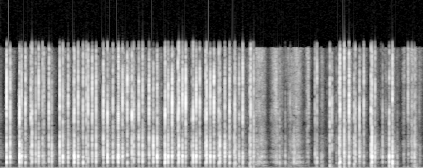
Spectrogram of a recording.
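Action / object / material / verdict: tap / printed cardboard box / cardboard / none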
